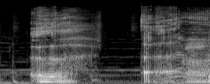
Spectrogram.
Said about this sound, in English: Ooh, that was a good burp.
